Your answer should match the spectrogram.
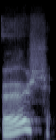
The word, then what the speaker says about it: Oesch: having me you know my name is Ur or the people in America say oh I know it's hard to pronounce the uml you know the way we call it here in Switzerland so but it's Okay so but before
